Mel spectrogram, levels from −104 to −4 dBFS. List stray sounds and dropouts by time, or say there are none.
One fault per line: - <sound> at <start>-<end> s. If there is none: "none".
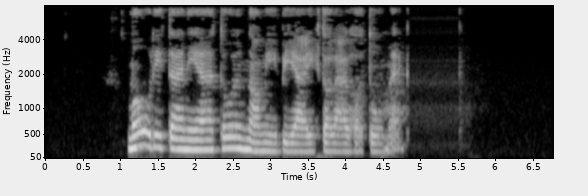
none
